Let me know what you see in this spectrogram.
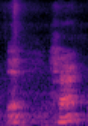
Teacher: Ha pedas yang berada di tengah-tengah halqum kita. Ha, jadi bunyinya rah.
